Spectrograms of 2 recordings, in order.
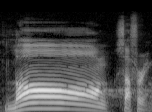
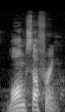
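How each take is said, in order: First: "long suffering" stretched slow and loud, long held; long suffering drawn out. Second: Said in the usual way. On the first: Shown as a demonstration. Preacher dramatizing the word for congregation, stretched out. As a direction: hold "long" out slowly and loudly.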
